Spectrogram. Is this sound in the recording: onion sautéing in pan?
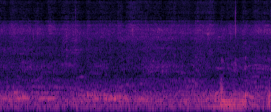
no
